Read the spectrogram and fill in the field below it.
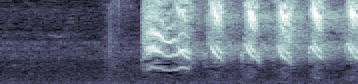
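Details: Female Double-collared seedeater calling to stimulate a male to sing: a quick run of about seven high, bright chip notes, evenly repeated roughly eight times per second.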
